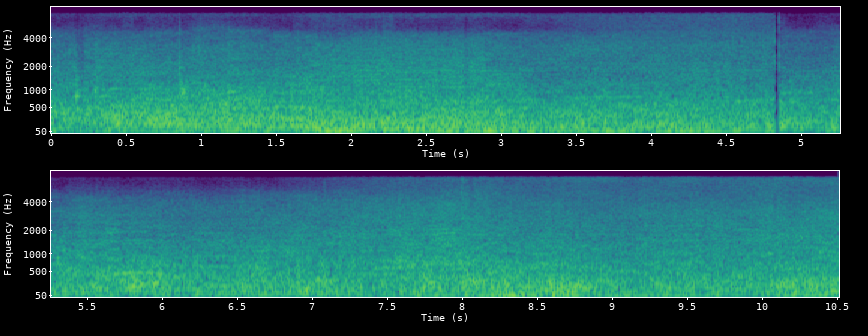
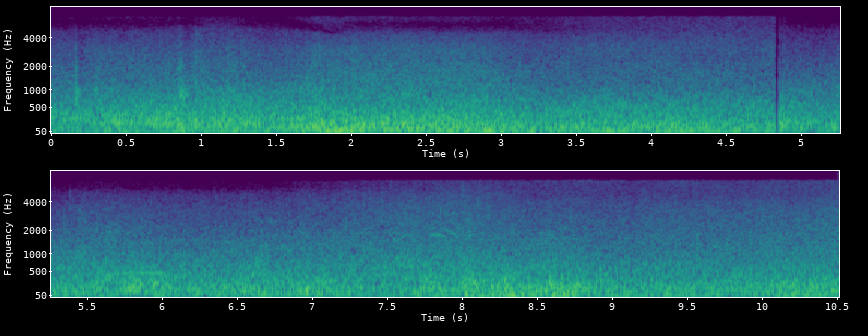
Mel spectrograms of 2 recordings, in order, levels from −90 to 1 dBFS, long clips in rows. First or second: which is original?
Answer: second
